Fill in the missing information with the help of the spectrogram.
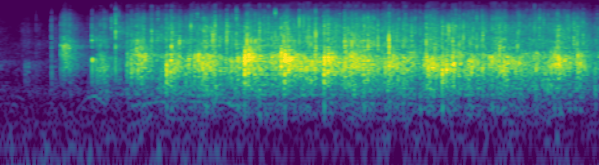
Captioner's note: audience applauding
